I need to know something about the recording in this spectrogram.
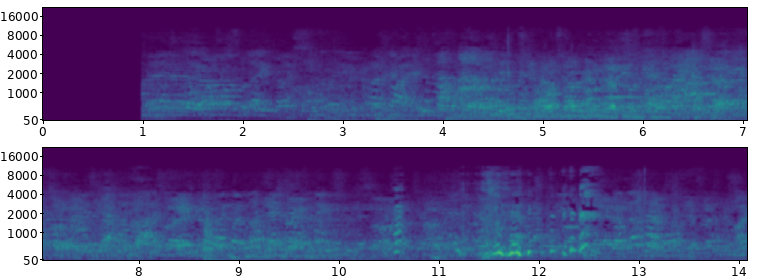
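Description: Two women talk with each other close by.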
